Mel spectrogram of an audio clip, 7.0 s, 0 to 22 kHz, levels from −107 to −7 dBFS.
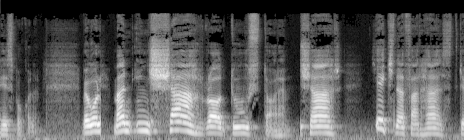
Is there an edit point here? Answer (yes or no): yes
